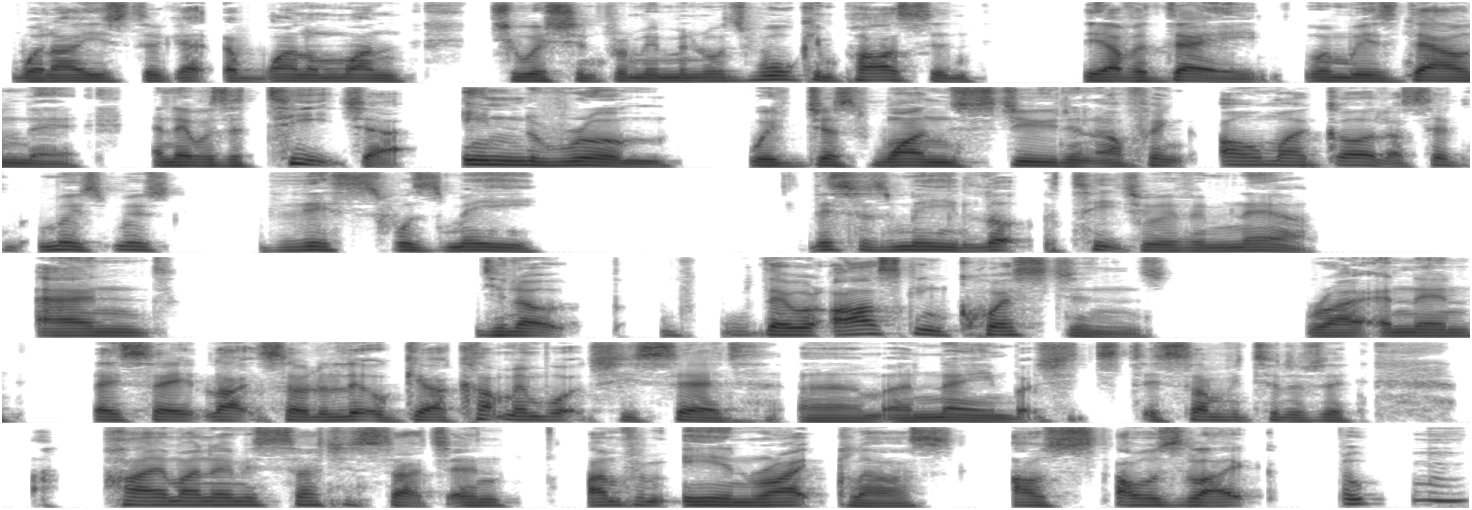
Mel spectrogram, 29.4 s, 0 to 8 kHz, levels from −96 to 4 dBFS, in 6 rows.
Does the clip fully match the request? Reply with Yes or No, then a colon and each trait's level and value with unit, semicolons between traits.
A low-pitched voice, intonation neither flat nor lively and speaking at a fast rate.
Yes: low, 115 Hz; average, 3.0 semitones; fast, 220 wpm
